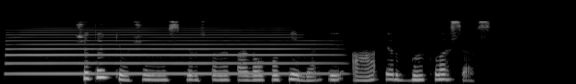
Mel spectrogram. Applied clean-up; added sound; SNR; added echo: none; Wind instrument, woodwind instrument; 4 dB; none.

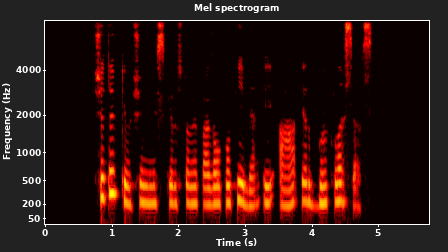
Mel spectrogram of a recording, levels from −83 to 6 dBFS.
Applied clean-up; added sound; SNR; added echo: none; none; none; none.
